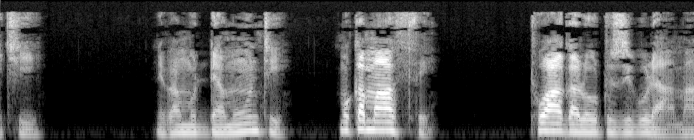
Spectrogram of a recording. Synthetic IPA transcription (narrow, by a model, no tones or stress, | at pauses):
ci | neβamudːamuːnti | mukamawafːe | twaːɡalo̞ːtuziβula̰ːmaː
